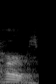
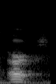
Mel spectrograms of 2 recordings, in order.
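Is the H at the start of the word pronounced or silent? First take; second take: pronounced; silent. First: The word begins with an audible H sound. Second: The word begins with no H sound. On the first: The speaker calls it wrong. "It's not herbs" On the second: The speaker calls it right. "The H is silent"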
